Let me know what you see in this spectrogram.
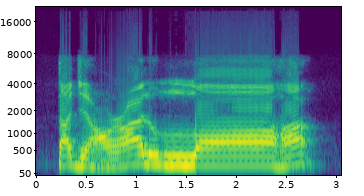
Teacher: پر سے مراد یعنی موٹا پڑھا جاتا ہے، فل ماؤتھ پڑھا جاتا ہے۔ اب یہاں پر لفظ اللہ سے پہلے لام کے اوپر پیش ہے، اس لیے لفظ اللہ کو پر پڑھیں گے، موٹا پڑھیں گے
